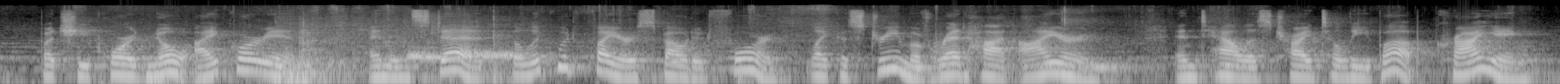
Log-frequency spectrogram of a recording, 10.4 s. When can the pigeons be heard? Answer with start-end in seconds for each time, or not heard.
1.8-3.6, 5.8-8.3.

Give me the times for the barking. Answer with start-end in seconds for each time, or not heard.
not heard.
